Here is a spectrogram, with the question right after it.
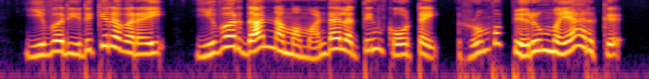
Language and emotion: Tamil, happy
